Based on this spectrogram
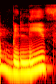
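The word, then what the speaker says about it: belief: बिलीफ। यहाँ पर बीच में आई ई है, उसको हम बड़ी के रूप में पढ़ रहे हैं।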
